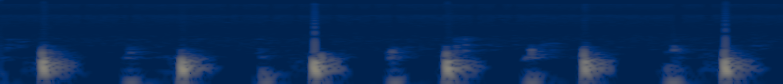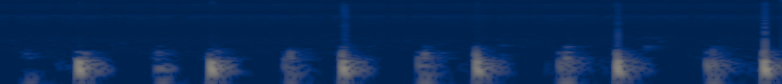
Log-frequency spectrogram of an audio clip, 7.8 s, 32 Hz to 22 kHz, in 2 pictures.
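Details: Strong, regular thumping heartbeat at about 90 beats a minute, a normal heartbeat recovering after exercise.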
